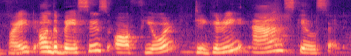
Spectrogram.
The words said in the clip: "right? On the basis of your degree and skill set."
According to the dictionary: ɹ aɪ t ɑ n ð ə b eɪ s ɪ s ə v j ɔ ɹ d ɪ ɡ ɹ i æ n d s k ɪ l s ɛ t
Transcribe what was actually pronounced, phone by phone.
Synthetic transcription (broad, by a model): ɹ aɪ t ɑ n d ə b eɪ s ɪ s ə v j ɔ ɹ d ɪ ɡ ɹ i æ n d s k ɪ l s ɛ t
